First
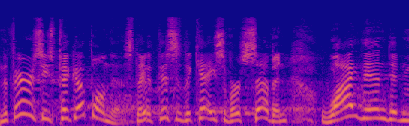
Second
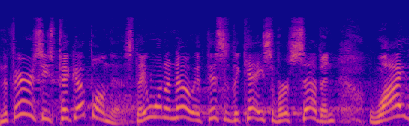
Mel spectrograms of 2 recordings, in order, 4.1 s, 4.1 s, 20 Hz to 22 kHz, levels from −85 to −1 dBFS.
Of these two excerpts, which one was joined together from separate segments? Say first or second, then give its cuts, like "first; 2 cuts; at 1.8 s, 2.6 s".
first; 1 cut; at 1.5 s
